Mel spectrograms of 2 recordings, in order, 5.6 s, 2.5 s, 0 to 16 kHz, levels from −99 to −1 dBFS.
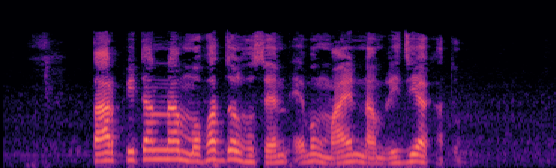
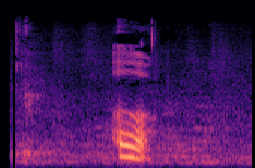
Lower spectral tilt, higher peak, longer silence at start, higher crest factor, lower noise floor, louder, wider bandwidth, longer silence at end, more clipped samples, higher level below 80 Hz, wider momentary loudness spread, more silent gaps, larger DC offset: about the same, -5 dB/octave vs -6 dB/octave; about the same, -10 dBFS vs -8 dBFS; first, 0.95 s vs 0.25 s; about the same, 20 dB vs 20 dB; first, -70 dBFS vs -52 dBFS; second, -30 LUFS vs -23 LUFS; second, 8.2 kHz vs 10 kHz; about the same, 0.95 s vs 1.05 s; neither; first, -66 dBFS vs -76 dBFS; second, 8 LU vs 26 LU; neither; neither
